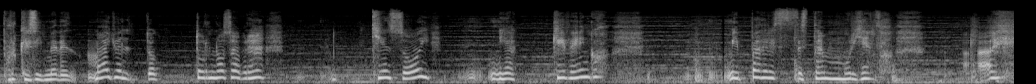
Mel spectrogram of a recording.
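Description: A woman's voice: high-pitched, takes it slowly, pauses often. A woman playing a wounded, desperate young daughter in a melodramatic radio serial, weak and gasping. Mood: fainting, desperate. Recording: old radio serial with music behind.

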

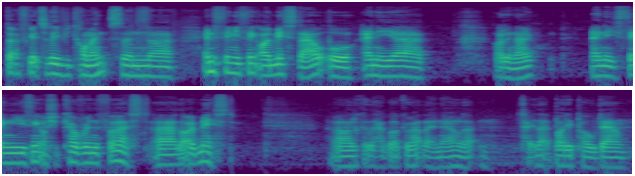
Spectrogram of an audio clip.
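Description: A man's voice: mid-range voice, steady tone, brisk, creaky, a bit bright. A man with an English accent and a mid-range voice chats informally like a hobbyist making a home video. He tends to ramble and is a little self-deprecating, keeping everything casual. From England. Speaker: amateur radio hobbyist and video reviewer. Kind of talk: casual product review and radio chat. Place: indoors at a wooden table, off camera.

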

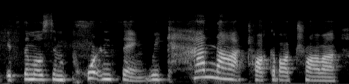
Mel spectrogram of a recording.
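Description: A woman's voice: fairly high pitch, lively intonation, moderate pace, a bit bright, no echo. A woman from Brazil, a life coach, speaking as a podcast guest in an earnest, emphatic way with bursts of intensity. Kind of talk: casual podcast conversation.

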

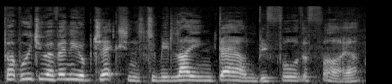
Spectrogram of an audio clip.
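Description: A man's voice: high voice, moderate pace. A man playing a falsely humble, scheming young clerk in a radio drama, with an obsequious, self-abasing manner. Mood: ingratiating. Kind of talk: 1990s radio drama acting.

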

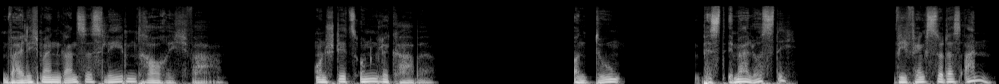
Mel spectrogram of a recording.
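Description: A man's voice: fairly low pitch, expressive, takes it slowly, pauses often, mellow, slightly rough, no room sound, clean studio sound, voice pushed up, heavily acted. A man voicing a timid, sad, unlucky young man in a fairy tale, hesitant, plaintive and polite. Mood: sad, wondering.

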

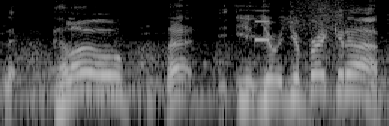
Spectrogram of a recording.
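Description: An actor playing a nervous, evasive man who stammers and hesitates in an animated game cutscene. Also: high-pitched, normal speed, lightly acted. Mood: panicked, evasive. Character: nervous, evasive man cornered by his girlfriend. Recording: loud music under the dialogue.

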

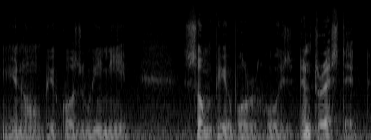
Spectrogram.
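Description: Egyptian-accented man in his forties, very deep voice, unhurried and halting interview answers, faint room tone. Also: steady tone, a little hiss or hum. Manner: unhurried, halting, with restarts and "you know". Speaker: physician.

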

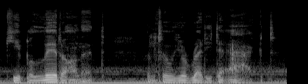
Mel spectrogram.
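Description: A man voicing a calm, ancient male dragon who speaks low, hushed and slow, sometimes in a whisper. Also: music in the background. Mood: hushed, secretive.

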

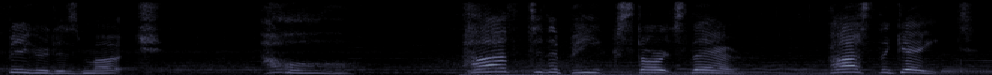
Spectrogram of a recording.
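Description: Casting: a childlike male forest sprite, very high voice, unhurried, cheeky, for a fantasy game. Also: expressive, pushed and bright, faint music behind, heavily acted. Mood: resigned, exasperated. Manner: chatty, rustic old-fashioned turns of phrase. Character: Johnny, small chatty male godling, childlike, cheeky. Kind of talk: video game character acting.

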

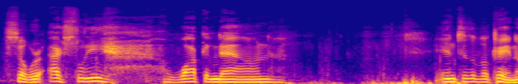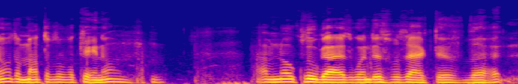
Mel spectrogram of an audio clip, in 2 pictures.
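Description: A man's voice: mid-range voice, measured pace, pauses often. A man in his thirties, a truck driver, talking casually to viewers into a phone held at arm's length while touring outdoors. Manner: relaxed, chatty, addresses viewers as guys. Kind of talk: casual travel vlog. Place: outdoors on a volcano trail and in a truck cab.

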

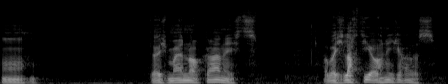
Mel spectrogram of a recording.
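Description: An actor playing a calm, pensive police chief inspector, terse and commanding, in a German radio crime drama. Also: male voice, low voice, normal speed. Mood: pensive, decisive.

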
